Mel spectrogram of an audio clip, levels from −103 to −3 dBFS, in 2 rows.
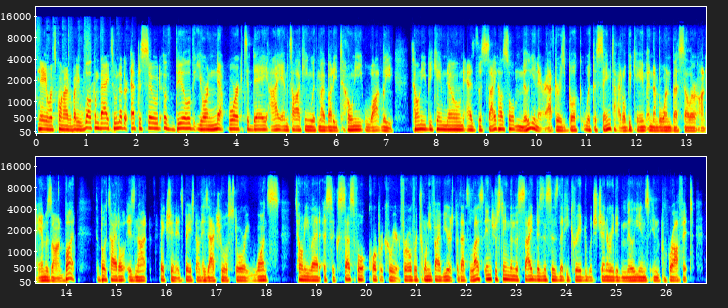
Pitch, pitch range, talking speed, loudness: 105 Hz, 95-125 Hz, 190 wpm, -18 LUFS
